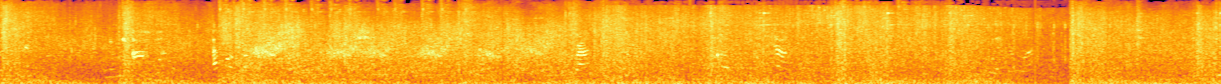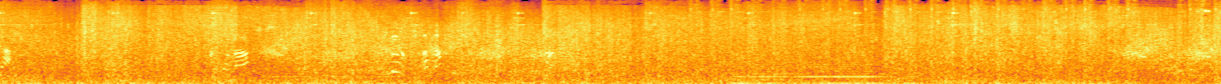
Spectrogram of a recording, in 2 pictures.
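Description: Heavy cruiser cannons fire in a Roblox battleship game, producing a dense, loud, continuous rumble of booming blasts and mechanical noise with brief tonal bursts and faint voices.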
